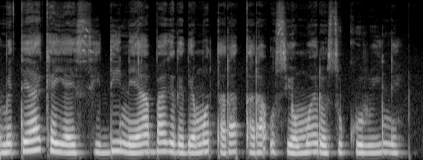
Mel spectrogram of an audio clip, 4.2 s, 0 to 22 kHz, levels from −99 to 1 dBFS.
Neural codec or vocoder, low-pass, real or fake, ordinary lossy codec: none; none; real; none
